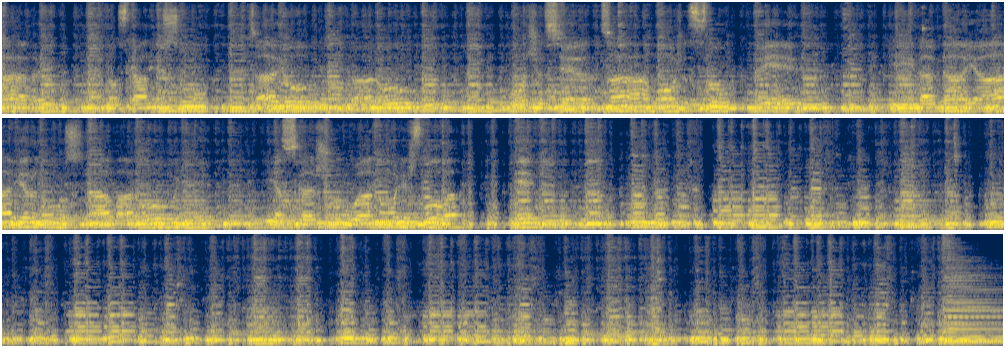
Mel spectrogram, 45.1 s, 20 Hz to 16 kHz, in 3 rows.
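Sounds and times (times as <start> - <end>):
acoustic guitar strumming: 0.0 - 45.0.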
